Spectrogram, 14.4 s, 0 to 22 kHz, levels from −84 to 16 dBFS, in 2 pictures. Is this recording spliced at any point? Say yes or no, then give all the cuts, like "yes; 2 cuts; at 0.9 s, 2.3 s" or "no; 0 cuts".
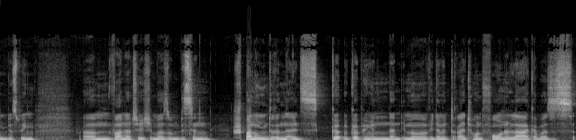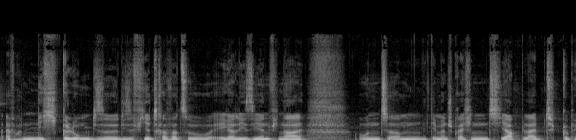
no; 0 cuts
